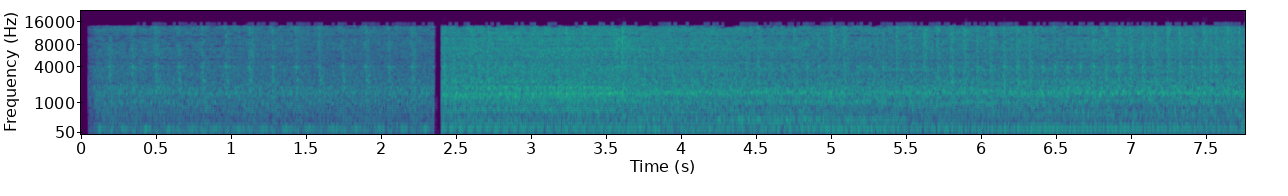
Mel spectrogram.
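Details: 2018 Ford Mustang V8 at idle: fast, light ticking about three ticks a second over a steady idle; engine tick, cause suspected but not confirmed.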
